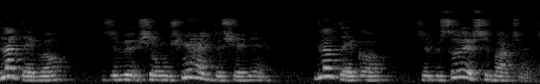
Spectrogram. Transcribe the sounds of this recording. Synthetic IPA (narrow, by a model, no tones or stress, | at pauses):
d̪lat̪ɛɡɔ | ʐɛbɘɕɛuɕmʲjɛxad͡ʑd̪ɔɕɛbʲjɛ | d̪lat̪ɛɡɔ | ʐɛbɘsɔbʲjɛpʂɘbat͡ʂat͡ɕ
